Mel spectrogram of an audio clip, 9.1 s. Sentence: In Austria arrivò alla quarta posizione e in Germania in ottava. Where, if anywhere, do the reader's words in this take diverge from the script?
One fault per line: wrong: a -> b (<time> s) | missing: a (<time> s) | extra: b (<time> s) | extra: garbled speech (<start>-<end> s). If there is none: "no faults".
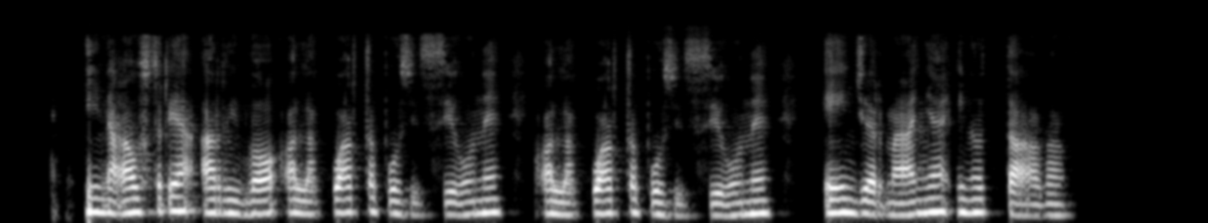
extra: alla quarta posizione (4.0 s)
